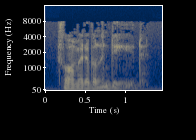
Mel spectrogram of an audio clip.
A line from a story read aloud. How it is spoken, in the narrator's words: the Duke murmured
